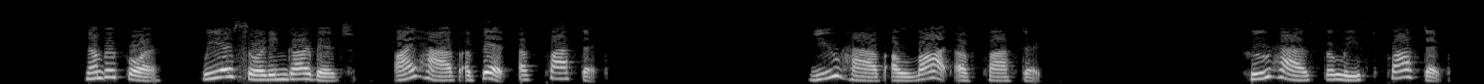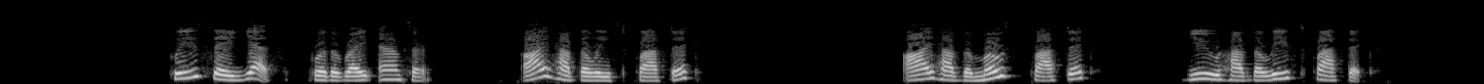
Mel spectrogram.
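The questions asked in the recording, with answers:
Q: Who has the least plastic?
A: I have the least plastic.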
